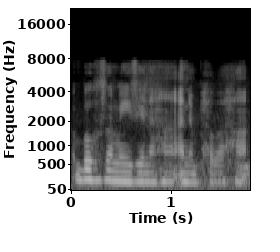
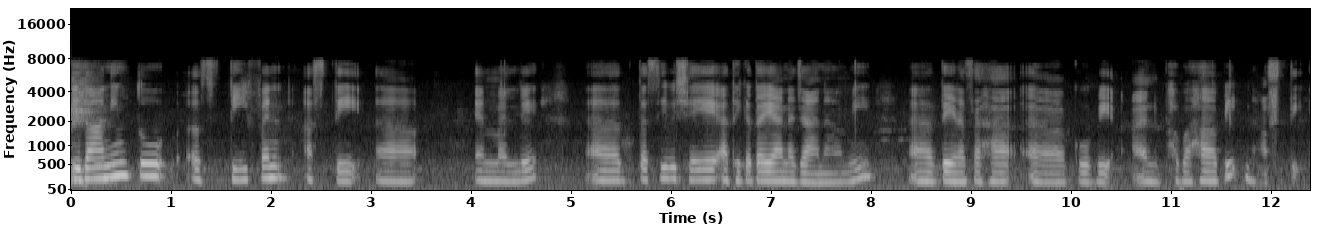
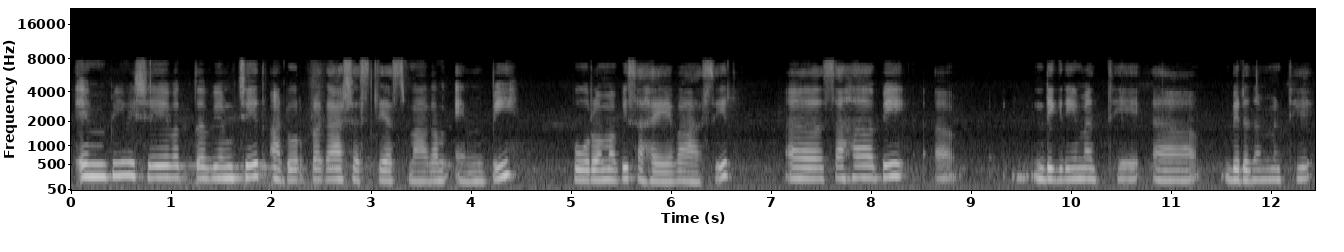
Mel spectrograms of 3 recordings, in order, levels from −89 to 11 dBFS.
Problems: constant background noise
